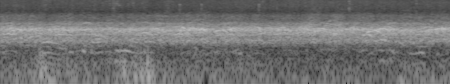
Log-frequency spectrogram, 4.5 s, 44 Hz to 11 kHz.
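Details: Snow geese, a migrating flock of about 100,000 at peak, resting at Middle Creek Wildlife Refuge on the way north to tundra breeding grounds; a dense, unbroken chorus of high, nasal honks with low rumbles beneath.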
